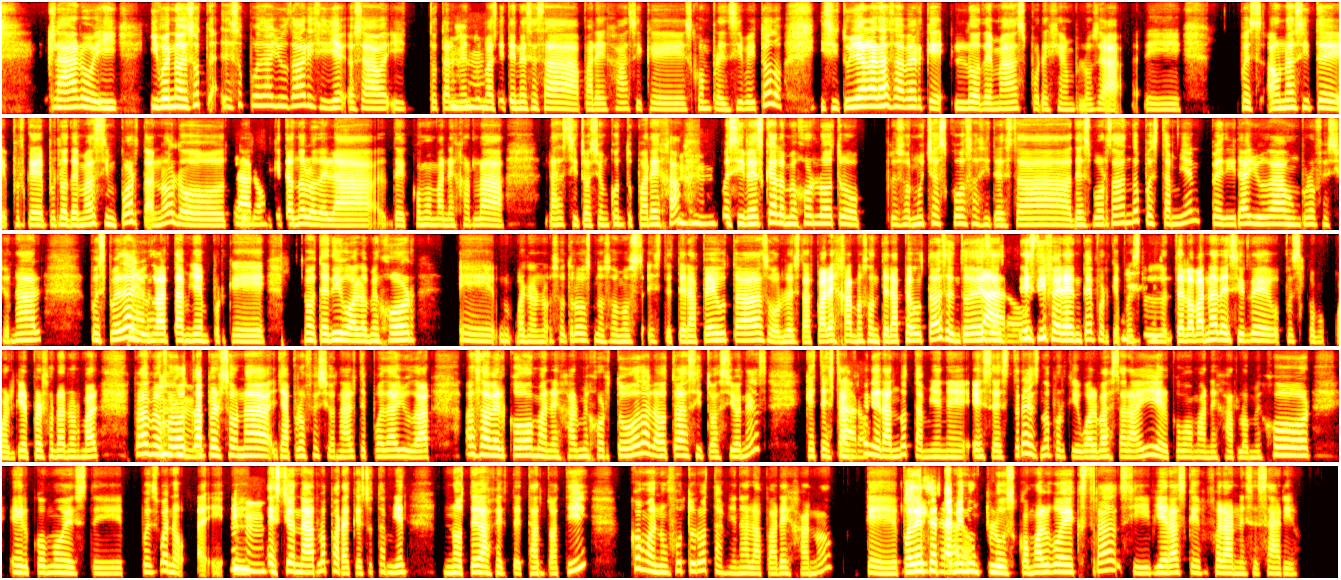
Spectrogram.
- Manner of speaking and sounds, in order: chuckle; tapping
- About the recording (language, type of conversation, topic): Spanish, advice, ¿Cómo puedo manejar la ira después de una discusión con mi pareja?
